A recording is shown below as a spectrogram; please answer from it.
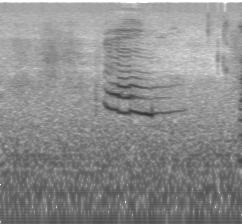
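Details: A domestic cat answering its owner with a drawn-out meow, sliding down in pitch and lasting about a second, over a low indoor hum; a person's voice is heard at the end.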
